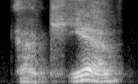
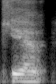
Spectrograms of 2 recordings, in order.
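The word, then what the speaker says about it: Kyiv: token i understand that kiev which is how i always uh have pronounced uh the capital of ukraine is pronounced kiev uh in ukrainian uh uh and and it's the russian uh the russians who say kiev but uh so i will try to say keep but again if i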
